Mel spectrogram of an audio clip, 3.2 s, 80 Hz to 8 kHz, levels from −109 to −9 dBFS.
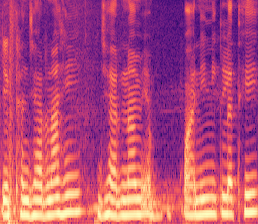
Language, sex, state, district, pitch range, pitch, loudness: Chhattisgarhi, female, Chhattisgarh, Sarguja, 200-220 Hz, 205 Hz, -13 LUFS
